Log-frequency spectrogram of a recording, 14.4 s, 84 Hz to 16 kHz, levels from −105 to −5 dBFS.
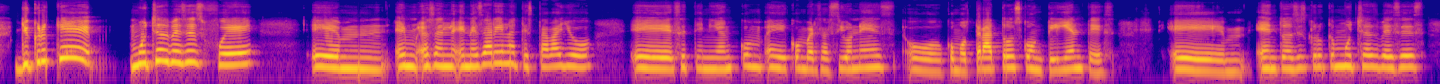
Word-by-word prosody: Yo 290 +7 +4
creo 350 +1 +3
que 415 -7 +5 0.3
muchas 315 +6 +5
veces 335 -1 +3
fue, 295 0 +4 0.5
em 230 -1 +2
em, 260 0 +2
o 255 - +3
sea, 270 0 0
en 255 0 +2
en 255 +1 +1
esa 285 +3 +3
área 310 +1 0
en 315 - -1
la 305 - -2
que 260 - -8
estaba 250 +1 -3
yo, 255 -1 -3 0.3
eh, 225 -2 +2
se 240 +2 -7
tenían 225 -1 -6
con 250 0 -6
eh, 235 -2 -3
conversaciones 225 +3 -5
o 200 -3 -6
como 195 -2 -4
tratos 220 +3 +2
con 225 -3 -3
clientes, 205 -2 -4 0.5
em, 195 -3 0
entonces 225 0 -3
creo 250 0 -7
que 260 - -8
muchas 255 -1 -1
veces 245 +1 -1
240 Hz, 150 wpm, -21 LUFS, 220-260 Hz, 0.5 s, que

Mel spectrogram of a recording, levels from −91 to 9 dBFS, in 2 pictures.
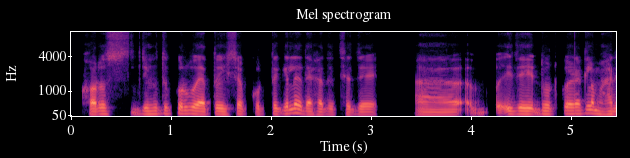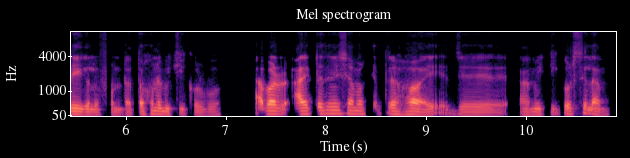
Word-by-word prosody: খরচ 120 +1 +4 0.3
যেহেতু 120 +2 -1
করব 130 - +2
এত - - -18
হিসাব 110 +1 -2
করতে 110 +1 -5
গেলে 145 +5 +4
দেখা 110 -1 +1
যাচ্ছে 105 - -8
যে 105 - +2 0.6
আব 95 0 -2 0.3
এই - - +3
যে 120 - +5 0.2
নোট 115 - +1
করে 125 - +4
রাখলাম 135 0 +1
হারিয়ে 110 0 +3
গেলো 100 -1 -1
ফোনটা। - - -6
তখন 125 - 0
আমি 110 - 0
কি - - -7
করবো? 100 +1 -7 0.5
আবার 125 0 +8 0.2
আরেকটা 120 +2 +5
জিনিস 130 -1 0
আমার 125 0 -1
ক্ষেত্রে - - -2
হয়। 110 -4 +6 0.3
যে 100 - -4 0.6
আমি 105 +1 -3
কি - - -10
করছিলাম - - 0
115 Hz, 180 wpm, -24 LUFS, 105-125 Hz, 0.6 s, আবার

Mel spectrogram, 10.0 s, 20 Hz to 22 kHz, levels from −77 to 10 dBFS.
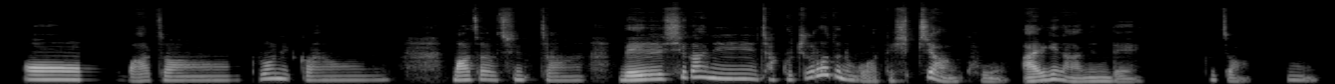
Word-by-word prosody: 어 180 -2 +6 0.2
맞아. 150 +2 -4
그러니까요. 160 -5 -5 0.5
맞아요, 170 +1 +3
진짜. 150 -3 -7 0.2
매일 175 +4 +5
시간이 220 -3 +1
자꾸 180 0 -8
줄어드는 260 - +1
것 - - -7
같아. - - -11
쉽지 125 - +1
않고. 115 -1 -6
알긴 155 +8 +4
아는데. 120 -3 -5 0.4
그죠. - - -10 0.3
음. 160 -1 -11
165 Hz, 235 characters per minute, -28 LUFS, 150-185 Hz, 0.5 s, 어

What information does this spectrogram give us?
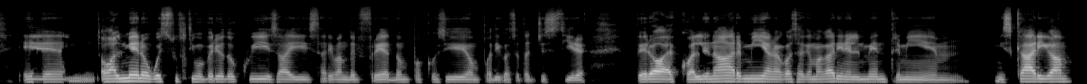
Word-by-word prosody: e 120 -1 -2 0.4
o 135 +2 +2
almeno 145 0 +6
quest'ultimo 130 -1 -2
periodo 125 -1 -2
qui, 125 +1 -2
sai, 115 -1 -2
sta 110 - -8
arrivando 115 0 -4
il 115 - -6
freddo, 115 0 -2
un 115 - -7
po' 110 0 -13
così, 115 0 -5
ho 115 - -2
un 110 - -7
po' - - -10
di 110 - -4
cose - - -9
da - - -9
gestire. - - -4 0.4
Però, 125 0 +5
ecco, 115 +1 0
allenarmi 135 +2 +3
è 130 - +5
una 120 -1 0
cosa 125 0 -2
che 120 - -4
magari 125 +2 +1
nel 115 -1 0
mentre 120 -1 -3
mi 110 -2 -2 0.6
mi - - -6
scarica 135 +1 +4
120 Hz, 190 wpm, -24 LUFS, 115-130 Hz, 0.6 s, almeno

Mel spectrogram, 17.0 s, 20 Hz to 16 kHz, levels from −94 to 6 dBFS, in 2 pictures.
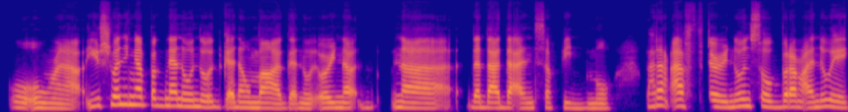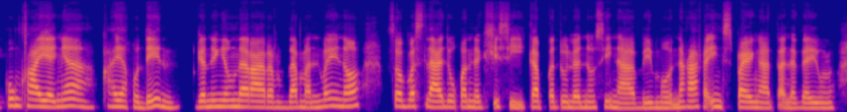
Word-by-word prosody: Oo 170 -2 -1
nga 150 -2 0
usually 270 +5 +2
nga 265 - +5
pag 245 -2 -2
nanonood 210 -5 +1
ka - - +4
ng 180 0 0
mga 165 -2 +4 0.2
ganon 155 -1 -4
or 170 - +2
na 170 -1 +1 0.4
na 185 -2 +2 0.6
nadadaan 170 -2 +2
sa 175 - -7
feed 160 -2 -7
mo 155 0 -5 0.3
parang 245 +4 0
after 210 -2 +1
nun 220 +3 -1
sobrang 195 -1 +1
ano, 200 +4 0
eh, 180 -2 -1
kung 235 +6 -1
kaya 215 -4 +4
niya 210 -3 0
kaya 210 0 -2
ko 185 - -4
din 185 0 0 0.2
ganun 205 +2 +1
yung 210 0 0
nararamdaman 185 -1 +2
mo, 210 - 0
eh, 230 - 0
no. 225 +3 +1 0.2
So 220 - -1
mas 215 0 -2
lalo 190 -1 +2
kang 195 0 -1
nagsisikap 185 - -2
katulad 185 -1 -2
nung 180 0 -3
sinabi 170 -2 -2
mo, 175 0 -3
nakakainspire 195 -1 +1
nga 170 - +1
talaga 165 0 -3
yung 170 0 -3
190 Hz, 170 wpm, -23 LUFS, 175-210 Hz, 0.6 s, nga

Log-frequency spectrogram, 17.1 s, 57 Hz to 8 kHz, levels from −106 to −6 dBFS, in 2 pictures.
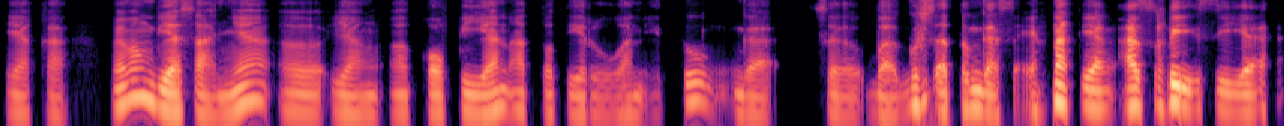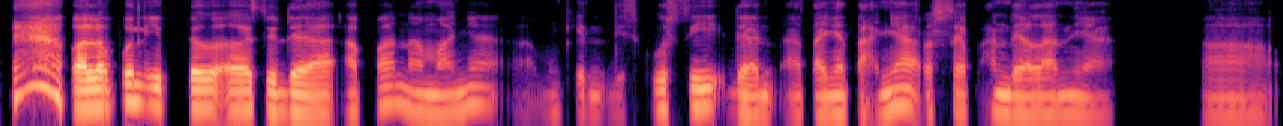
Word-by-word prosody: Ya 100 -2 -7
Kak. 90 -3 -13 0.2
Memang 165 +7 +1
biasanya, 105 - 0
eee, 105 -2 -6 0.2
yang, 95 0 -8
eee, 100 0 -9
copy-an 100 +2 -2
atau 105 -2 -9
tiruan 90 -1 -11
itu, 150 +11 -7 0.2
enggak 90 -3 -8 0.2
sebagus 95 - -6
atau 115 - -1
enggak 105 -6 0
seenak 105 +8 +3
yang 120 -2 +2
asli 125 0 +6
sih 110 -3 -5
ya, 100 - -4 0.6
walaupun 125 +5 +8
itu, 130 -2 +3
eee, 110 0 +5
sudah 105 -3 +2
apa 105 +6 -7
namanya, 105 +2 -5 0.3
mungkin 95 0 -15
diskusi 115 +6 -3
dan, 95 -2 -2
eee, 90 -1 -14
tanya-tanya 95 +6 -3
resep 100 -1 -8
andalannya, 95 -2 -4 0.6
eee, 85 0 -13
100 Hz, 120 wpm, -27 LUFS, 95-120 Hz, 0.6 s, walaupun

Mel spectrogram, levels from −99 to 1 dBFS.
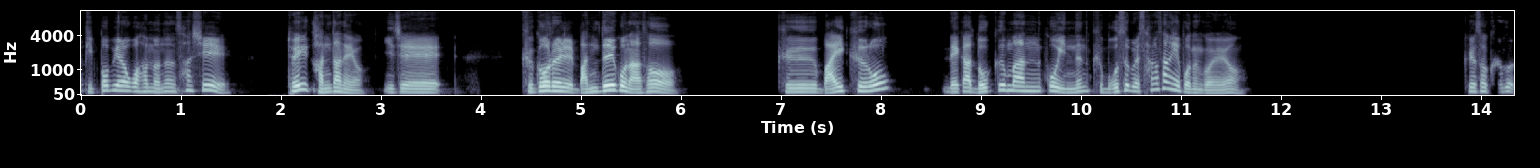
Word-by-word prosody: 비법이라고 180 +4 -1
하면은 150 0 -5
사실 190 - -2 0.6
되게 190 +6 +4
간단해요. 135 - -1 0.2
이제 125 -2 -2 0.8
그거를 170 0 +3
만들고 150 - +6
나서 115 - +1 1.0
그 140 0 -3
마이크로 175 - +2 0.5
내가 140 +2 0
녹음한 170 +4 0
고 175 0 +1
있는 140 +4 -4
그 140 -6 -13
모습을 150 +8 -2
상상해 225 - -2
보는 120 -7 -4
거예요. 105 -1 -6 2.1
그래서 155 +1 -4
그거 150 +2 -9
150 Hz, 235 characters per minute, -23 LUFS, 130-175 Hz, 2.1 s, 만들고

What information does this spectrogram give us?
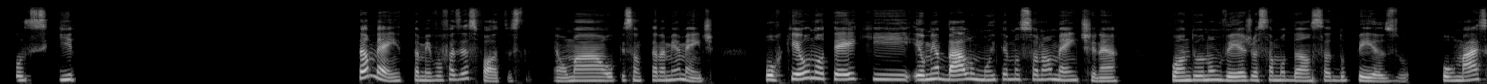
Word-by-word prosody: Consegui 210 +2 -2 2.8
Também, 295 - +5
também 190 -2 -3
vou 195 +1 -6
fazer 225 +4 -3
as 275 +1 -1
fotos, 155 -1 -4 0.3
é 160 - -7
uma 175 +2 0
opção 190 +2 -1
que 185 - -28
tá 195 - -3
na 195 0 -2
minha 215 +4 -2
mente. 150 -10 -3 0.5
Porque 215 +3 +2
eu 255 +5 +6
notei 255 -3 +4
que 230 -4 -4
eu 215 - +5
me 235 +3 +3
abalo 230 -1 +5
muito 215 0 -3
emocionalmente, 225 -5 -1
né. 160 +1 0 0.5
Quando 195 +1 +1
eu 200 - 0
não 210 +1 +1
vejo 185 0 +1
essa 195 +1 -1
mudança 185 -2 -2
do 185 0 -7
peso. 160 -5 -2 0.3
Por 180 -1 -1
mais 220 +6 +4
195 Hz, 140 wpm, -25 LUFS, 180-230 Hz, 2.8 s, eu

